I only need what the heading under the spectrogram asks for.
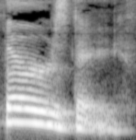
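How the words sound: The R after the vowel is pronounced.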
